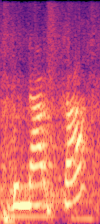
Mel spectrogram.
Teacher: nada tinggi, yaitu pada kata benarkah. Nah, pada kata ini tuh nadanya naik terus.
